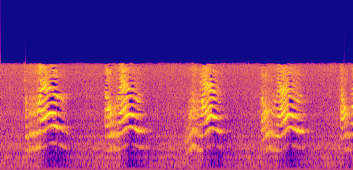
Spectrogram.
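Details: Domestic cat walking around holding a sock, calling insistently: five strong, bending meows in quick succession, roughly every one and a half seconds, each rising then dropping, in a small room.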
